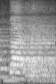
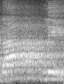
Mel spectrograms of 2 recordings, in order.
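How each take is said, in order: First: Said in the usual way. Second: "balai" split into two separate syllables. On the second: Shown as a demonstration. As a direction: break "balai" into ba, then lai. (« balai » découpé syllabe par syllabe) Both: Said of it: "La deuxième syllabe".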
